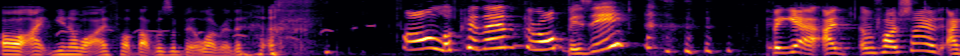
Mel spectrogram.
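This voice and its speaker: Noticeable background noise accompanies a woman with a Yorkshire accent who leaves long, frequent pauses. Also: fairly quick pace. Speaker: streamer. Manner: excitable, chatty.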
